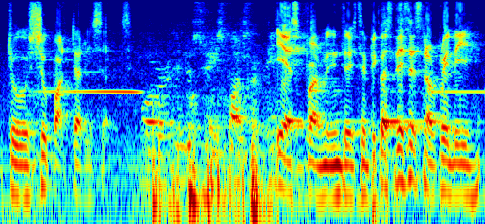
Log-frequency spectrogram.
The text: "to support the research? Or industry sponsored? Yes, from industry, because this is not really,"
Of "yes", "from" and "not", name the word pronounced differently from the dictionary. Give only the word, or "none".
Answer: from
